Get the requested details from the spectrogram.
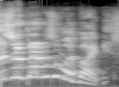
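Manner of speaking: shouting in a panic. Retelling how she called out to everyone around her in a panic during a race. Panicked shouting. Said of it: "I was literally shouting at everyone".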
